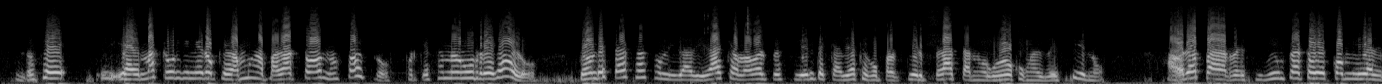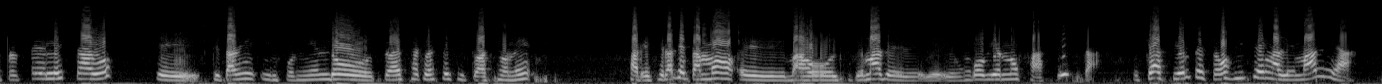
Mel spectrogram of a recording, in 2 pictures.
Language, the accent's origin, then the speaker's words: Spanish; Panama; somos panameños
